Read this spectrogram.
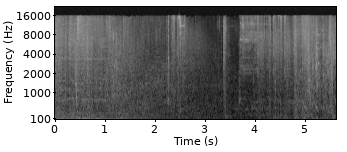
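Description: A weapon reloads with a metallic clack.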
